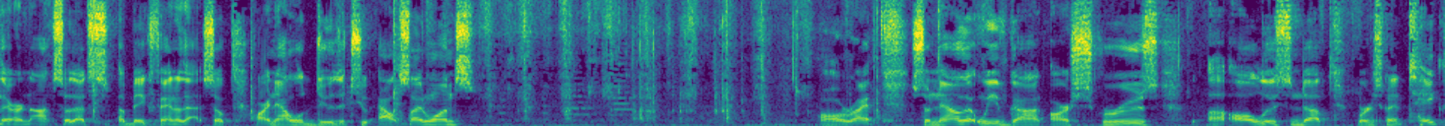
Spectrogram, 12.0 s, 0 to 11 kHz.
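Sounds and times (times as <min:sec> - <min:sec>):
screwdriver clicking and scraping: 0:04.0 - 0:06.8.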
